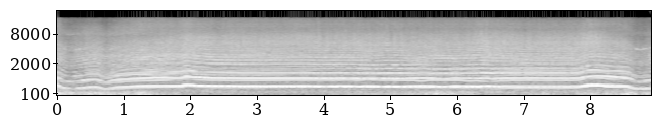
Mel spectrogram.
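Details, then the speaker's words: DJI Mavic Air with stock propellers, hovering then punching up: loud bee-like buzzing whine, steady in hover and jumping in pitch on each climb; stock propellers are simply noisy. "And when the Mavic Air is up in the air, people run for the hills because it sounds like a swarm of bees is coming to get them."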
